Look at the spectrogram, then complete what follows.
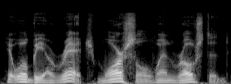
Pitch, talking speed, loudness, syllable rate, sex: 100 Hz, 205 wpm, -17 LUFS, 4.6 syllables/s, male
